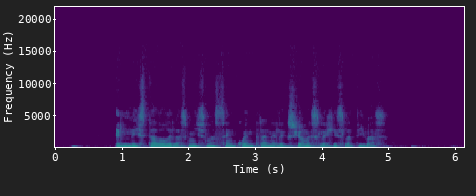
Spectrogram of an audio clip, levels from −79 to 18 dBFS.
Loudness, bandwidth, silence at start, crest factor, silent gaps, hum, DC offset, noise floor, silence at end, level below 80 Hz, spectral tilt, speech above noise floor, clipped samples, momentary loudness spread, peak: -40 LUFS; 15.5 kHz; 0.25 s; 18 dB; none; none; under 0.1%; -70 dBFS; 0.75 s; -46 dBFS; -6 dB/octave; 32 dB; under 0.1%; 7 LU; -22 dBFS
